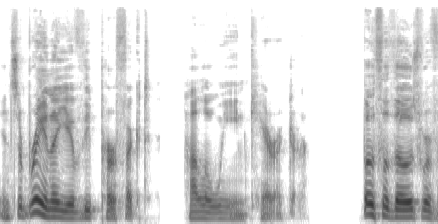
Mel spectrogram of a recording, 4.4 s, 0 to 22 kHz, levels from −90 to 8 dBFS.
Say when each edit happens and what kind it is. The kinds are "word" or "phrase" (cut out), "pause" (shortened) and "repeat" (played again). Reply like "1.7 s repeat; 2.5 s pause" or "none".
none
